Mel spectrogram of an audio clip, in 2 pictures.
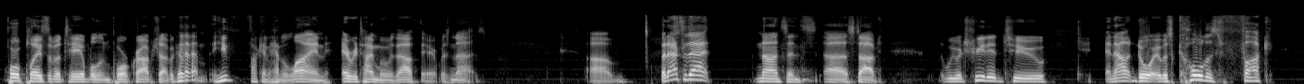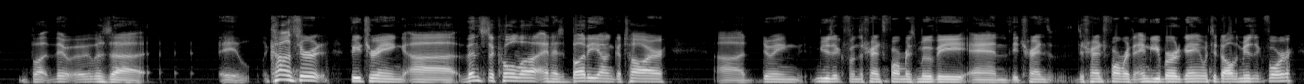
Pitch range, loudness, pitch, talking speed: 115-145 Hz, -15 LUFS, 130 Hz, 185 wpm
